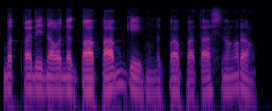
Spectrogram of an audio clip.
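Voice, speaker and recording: A Filipino-accented man who streams games and plays competitive esports chats with viewers in a fairly low, level voice, slightly fast and a bit bright. He's blunt, slangy, and swears, calling everyone buddies. There's no echo, but the recording is muffled.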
